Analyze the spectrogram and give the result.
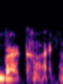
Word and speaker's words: Burkhardt: First of all, it is pronounced Kevin Burkhardt. – Okay, that's what I thought.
